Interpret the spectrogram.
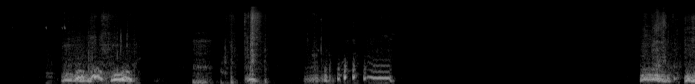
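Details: Pigeons kept for sale in India give low, throaty cooing bursts in several short phrases, separated by a few seconds of quiet, with handling noise in a small indoor space.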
